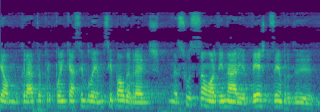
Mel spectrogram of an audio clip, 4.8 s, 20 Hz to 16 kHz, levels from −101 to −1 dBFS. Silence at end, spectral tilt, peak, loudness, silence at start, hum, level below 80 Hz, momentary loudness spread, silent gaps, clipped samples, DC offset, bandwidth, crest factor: 0 s; -3.5 dB/octave; -2 dBFS; -20 LUFS; 0 s; none; -58 dBFS; 9 LU; none; under 0.1%; under 0.1%; 11.5 kHz; 18 dB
